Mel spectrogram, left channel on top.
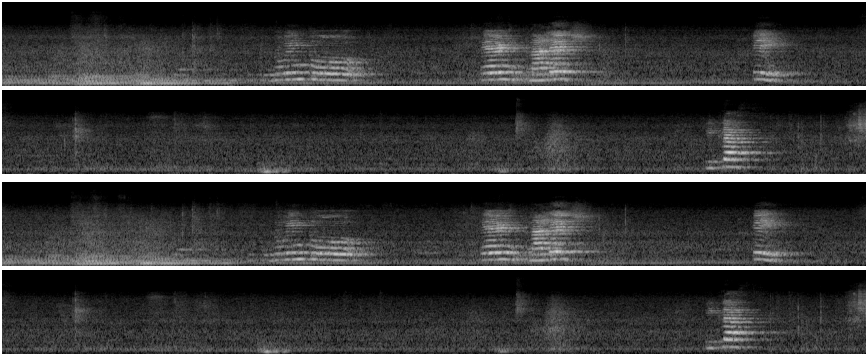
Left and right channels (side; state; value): both; normal; correlation 0.37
